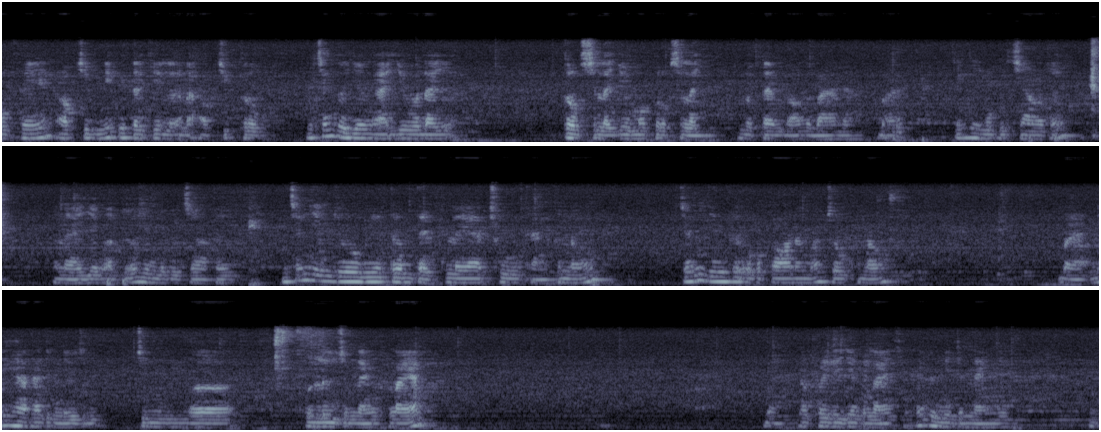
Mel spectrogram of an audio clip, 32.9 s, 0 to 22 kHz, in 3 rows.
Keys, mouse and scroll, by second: 4.0-10.2 drag, 10.2 Delete, 11.4 click, 11.9 Delete, 14.9 click, 18.8-32.9 drag.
